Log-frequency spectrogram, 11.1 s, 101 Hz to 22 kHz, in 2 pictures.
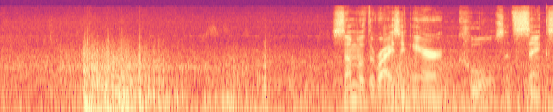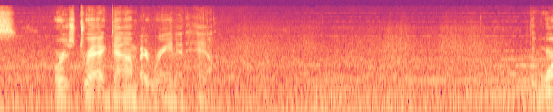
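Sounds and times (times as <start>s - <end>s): thunder rumbling: 0.6s - 5.8s.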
